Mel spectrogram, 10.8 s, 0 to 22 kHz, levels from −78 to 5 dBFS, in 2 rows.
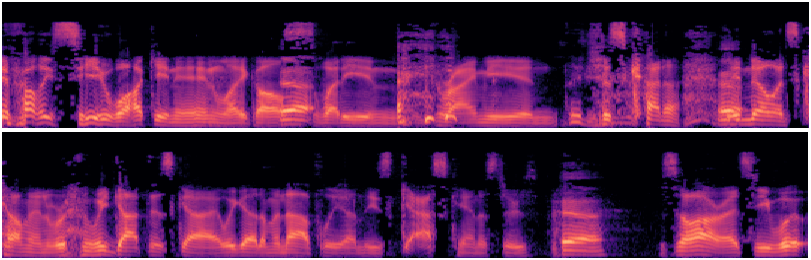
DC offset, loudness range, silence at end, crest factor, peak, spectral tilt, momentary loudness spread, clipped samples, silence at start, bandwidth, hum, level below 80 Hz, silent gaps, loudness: under 0.1%; 4 LU; 0 s; 18 dB; 0 dBFS; -3.5 dB/octave; 12 LU; under 0.1%; 0 s; 11.5 kHz; none; -62 dBFS; none; -17 LUFS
